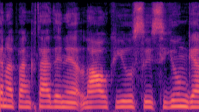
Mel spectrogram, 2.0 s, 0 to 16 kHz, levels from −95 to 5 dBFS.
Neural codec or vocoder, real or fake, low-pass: none; real; 14.4 kHz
